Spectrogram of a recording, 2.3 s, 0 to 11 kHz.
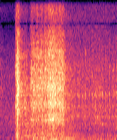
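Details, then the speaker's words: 1966 Chevrolet Corvair Monza convertible, rear engine, in neutral with handbrake on during inspection: brief crank, then catches quickly and settles into a steady, even idle without throttle, no stumbling; normal start. "alors sans action sur la accélérateur elle tourne super bien on entend le moteur donc d'abord on a un peu surpris d'entendre le moteur à l'arrière voilà il a l'air de bien ronfler"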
